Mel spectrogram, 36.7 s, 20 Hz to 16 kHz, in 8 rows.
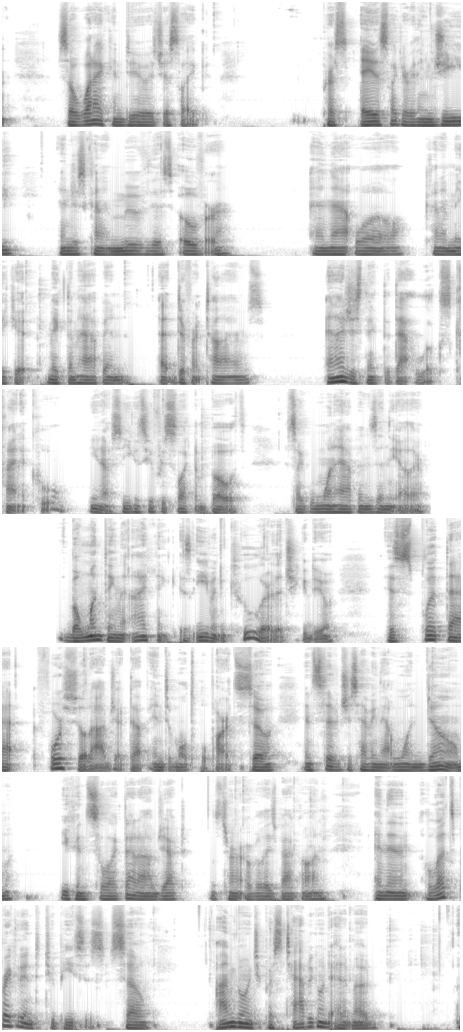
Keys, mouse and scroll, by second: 1.2 click, 4.1 g, 9.9 click, 10.3 space, 15.2 shift+click, 19.9 space, 21.0 click, 24.1-24.8 scroll up 2, 25.0 shift+middle click, 27.1 click, 29.8 click, 30.4 shift+middle click, 30.6 shift+scroll down 1, 30.8 middle click, 32.8 shift+middle click, 33.5 middle click, 34.4 shift+middle click, 34.8 Tab, 35.5 shift+middle click, 36.1 scroll down 1, 36.2 Tab.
